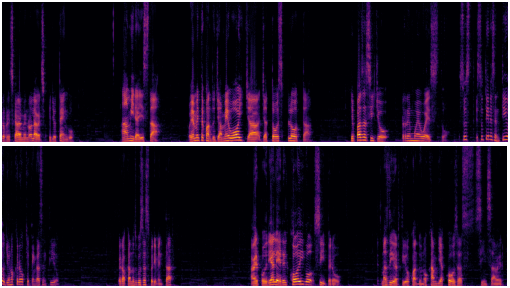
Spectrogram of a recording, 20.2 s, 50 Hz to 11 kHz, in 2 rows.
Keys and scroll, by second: 7.8 shift+super+Left, 8.3 BackSpace, 8.6 super+s, 20.1 super+r.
